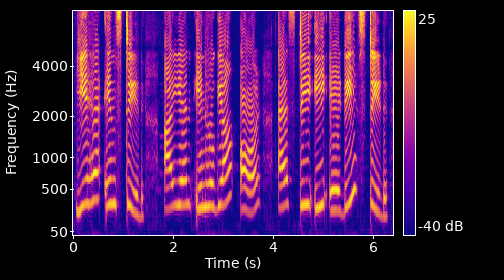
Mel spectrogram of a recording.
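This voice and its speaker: Woman, high voice, dry close recording, spelling words aloud letter by letter. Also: no room sound, low-quality recording. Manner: spells words letter by letter, then says them slowly. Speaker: English reading teacher. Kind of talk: slow spelling-out reading lesson.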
